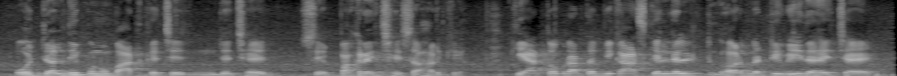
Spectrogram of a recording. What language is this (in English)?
Maithili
